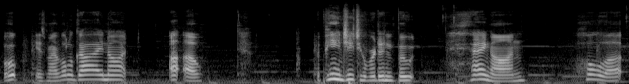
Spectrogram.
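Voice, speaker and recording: A slightly hoarse woman streamer in casual live-stream chat, rambling and playful as she talks to her chat. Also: medium pitch, moderate pace, a bit bright, faint music behind.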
